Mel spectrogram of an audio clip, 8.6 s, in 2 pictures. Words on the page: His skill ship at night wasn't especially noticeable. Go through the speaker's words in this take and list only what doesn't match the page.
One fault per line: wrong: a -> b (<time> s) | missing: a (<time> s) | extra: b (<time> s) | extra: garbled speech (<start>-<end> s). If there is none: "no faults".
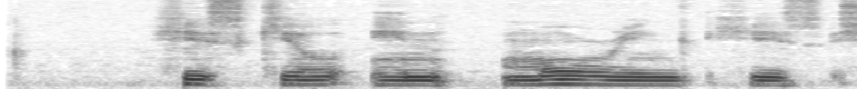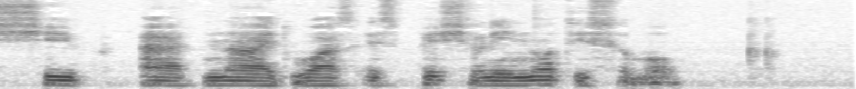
extra: in mooring his (1.9 s)
wrong: wasn't -> was (5.7 s)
